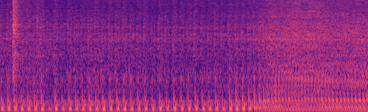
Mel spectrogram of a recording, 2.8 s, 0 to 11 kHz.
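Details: 2009 450X street-legal dirt bike with supermoto wheels, road gearing and aftermarket exhaust: steady, even single-cylinder thumping at about four firings a second, then a smooth rev-up. Normal idle, running clean with no knocks.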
